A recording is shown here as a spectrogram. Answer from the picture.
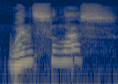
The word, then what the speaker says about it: Wenceslas: There are marvelous essays about Tahrir Square, Tiananmen Square, I don't know how to pronounce the Wenceslas Square in Prague. – Is that is that right? It is right.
